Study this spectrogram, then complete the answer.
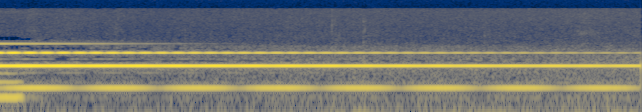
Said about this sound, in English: May the sound of the bell reach deeply into the cosmos, in even the darkest places, may beings hear it clearly, so that understanding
